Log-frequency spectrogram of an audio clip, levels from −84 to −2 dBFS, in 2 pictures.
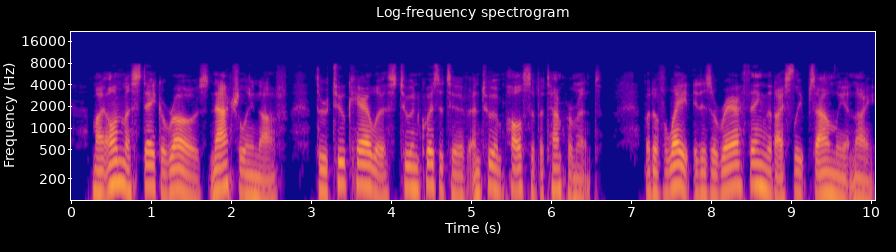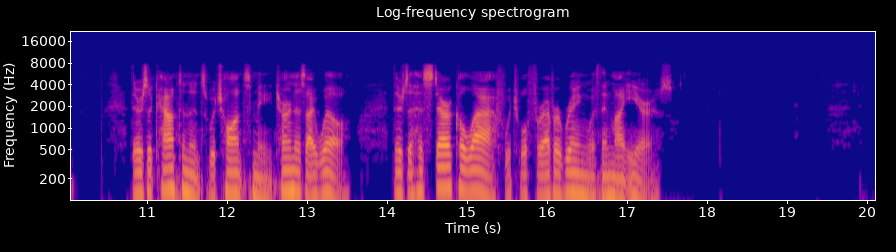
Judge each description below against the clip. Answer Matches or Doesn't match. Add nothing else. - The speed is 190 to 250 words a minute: Doesn't match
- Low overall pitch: Matches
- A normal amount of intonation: Matches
